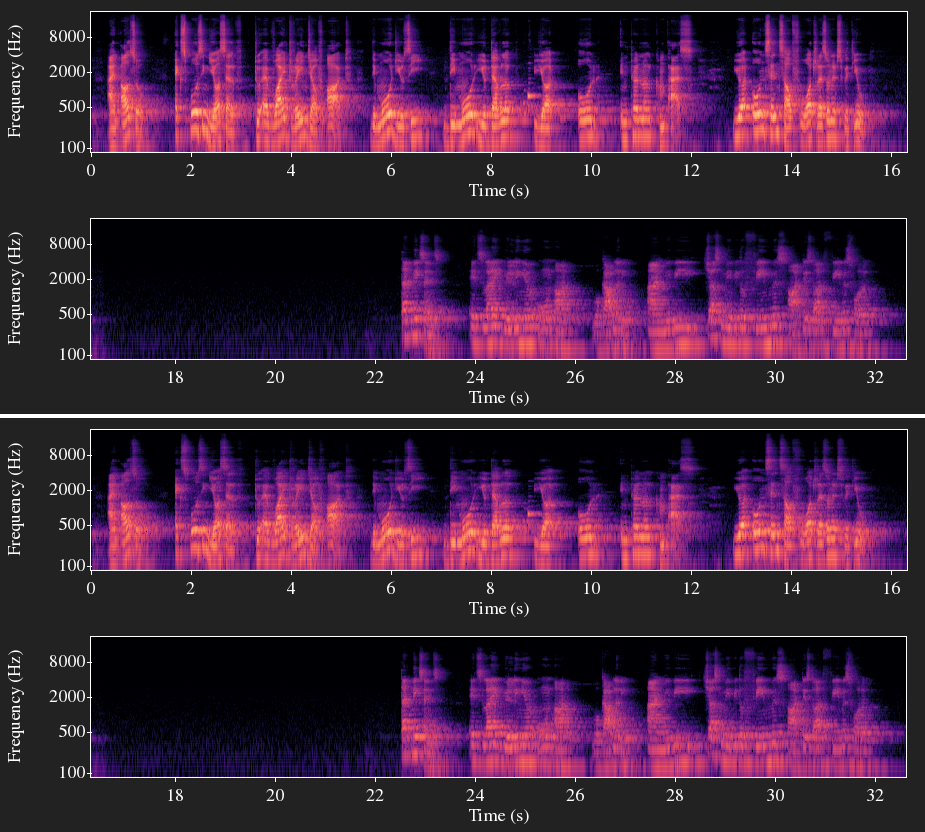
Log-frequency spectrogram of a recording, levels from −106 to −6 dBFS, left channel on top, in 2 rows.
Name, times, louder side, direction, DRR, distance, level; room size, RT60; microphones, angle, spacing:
voice 1, 0.3-1.1 1.7-3.0 3.3-5.2 5.6-6.6 7.0-9.3 9.7-10.1 10.6-12.0 12.8-15.5, left 4 dB, 80° left, 14 dB, 0.5 m, -31 dB
voice 2, 22.5-23.3 23.9-25.9 26.3-27.1 27.4-31.8, equal, 85° right, -3 dB, 3.1 m, -44 dB
10.5 x 5.3 x 5.8 m, 1.2 s
head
